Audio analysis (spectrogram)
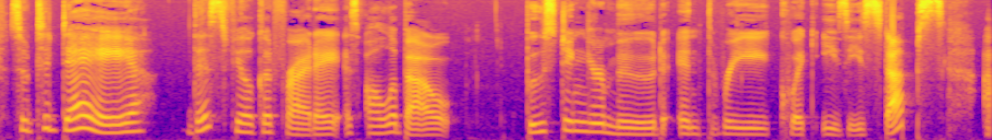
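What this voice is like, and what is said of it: Stuffy, congested voice. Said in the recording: “I sound a little bit off ... sounding so stuffy ... I am getting over being under the weather ... I sound stuffy.”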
